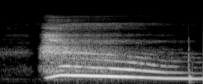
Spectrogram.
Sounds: Sigh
